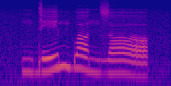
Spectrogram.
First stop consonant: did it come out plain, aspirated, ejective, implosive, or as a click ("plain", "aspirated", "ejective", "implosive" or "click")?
plain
